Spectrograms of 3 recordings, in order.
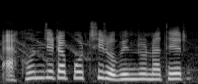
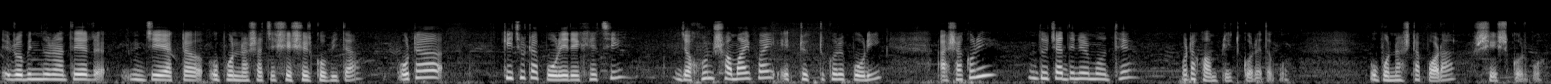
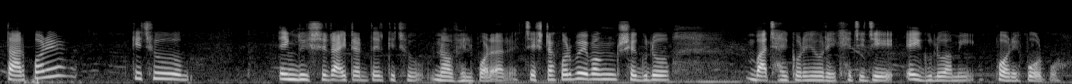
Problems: constant background noise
